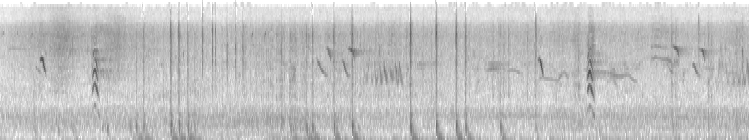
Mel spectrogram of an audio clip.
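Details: Cheetah contact calls, the high-pitched chirp or yelp a mother uses to call her cubs and coalition brothers use when separated on a hunt, at a South African game reserve on a morning safari; scattered short rising chirps amid clicks, knocks and low engine hum.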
